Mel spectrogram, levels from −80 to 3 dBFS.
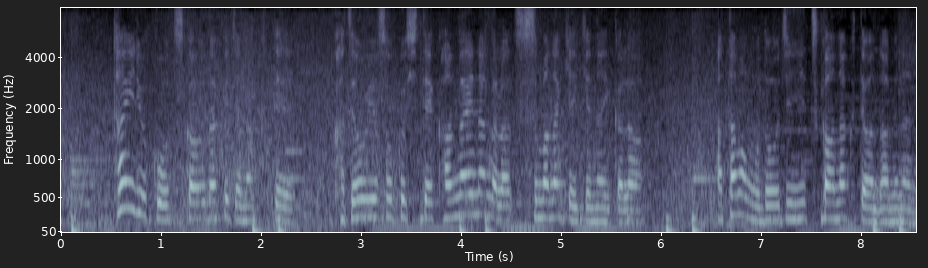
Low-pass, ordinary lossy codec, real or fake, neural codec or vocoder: none; none; real; none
